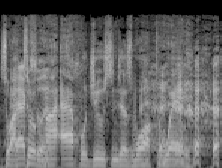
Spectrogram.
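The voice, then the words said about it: Paul Mooney impression. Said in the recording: “That's an excellent impression. You are really good at impressions. ... you're Paul Mooney, you sound like him too”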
